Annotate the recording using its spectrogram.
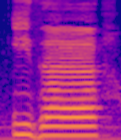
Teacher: ای کر کے مد نہیں بنانا ہے, ایزا نہیں کہیں گے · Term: حمزہ کسرہ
